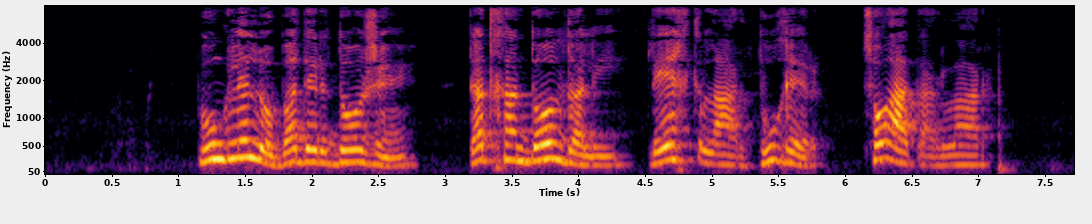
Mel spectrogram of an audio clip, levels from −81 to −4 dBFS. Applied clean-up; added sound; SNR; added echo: none; none; none; none.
